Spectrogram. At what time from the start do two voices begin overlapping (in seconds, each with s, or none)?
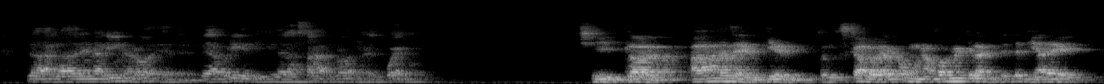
none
